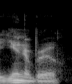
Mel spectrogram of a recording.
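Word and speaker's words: Unibroue: I think I usually just say Unibrew. – Unibrew? Okay. It could be Unibrew yeah. or Unibrow. But I'll say Unibrew too.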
